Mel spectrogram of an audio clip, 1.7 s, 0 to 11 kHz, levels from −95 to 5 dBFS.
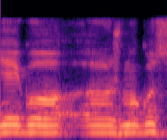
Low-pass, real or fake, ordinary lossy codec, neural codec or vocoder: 7.2 kHz; real; MP3, 64 kbps; none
